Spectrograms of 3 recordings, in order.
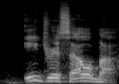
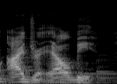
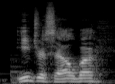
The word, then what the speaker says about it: Idris Elba: is Tilda Swinton and I always say his name wrong. I gotta actually look at it. Idris Elba. I always call him Idra Elby. Idris Elba.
